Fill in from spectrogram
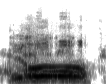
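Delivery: loud, drawn-out Lowland Scottish; Lowland accent. Shown as a demonstration. Mimicking the Lowland accent for laughs, loud Lowland Scots. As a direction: belt it out in a mock Lowland accent. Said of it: "more harsh and low".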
